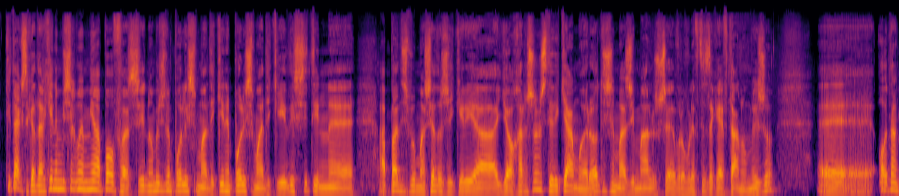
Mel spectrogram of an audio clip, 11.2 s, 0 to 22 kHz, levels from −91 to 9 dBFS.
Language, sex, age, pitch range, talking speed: Greek, male, 50-69, 95-135 Hz, 185 wpm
